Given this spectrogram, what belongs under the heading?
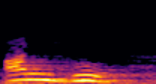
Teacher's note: nun sukun bertemu dengan lafat ha, itu adalah izhar, maka wajib dibaca jelas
